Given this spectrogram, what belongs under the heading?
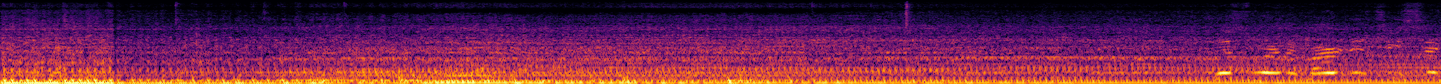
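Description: A portable generator engine runs after being pull-started, a steady mid-pitched idling drone beneath people talking nearby, fairly loud and continuous throughout.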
